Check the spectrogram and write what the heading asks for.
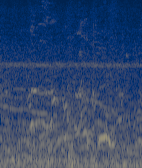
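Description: Indistinct voices of people talking nearby, with a steady high-pitched hum underneath.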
